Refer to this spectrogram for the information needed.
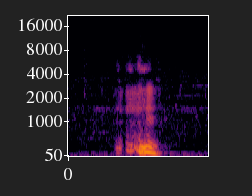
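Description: throat clearing

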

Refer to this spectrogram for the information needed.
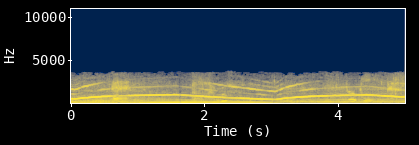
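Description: ambulance siren passing

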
